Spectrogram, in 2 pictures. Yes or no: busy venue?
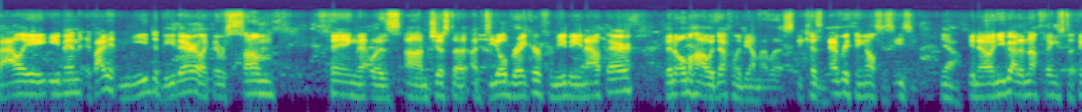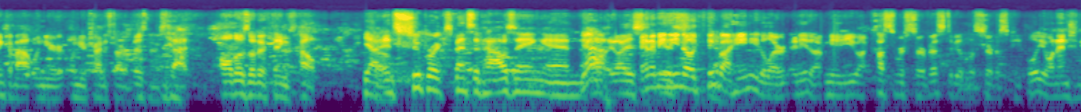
yes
